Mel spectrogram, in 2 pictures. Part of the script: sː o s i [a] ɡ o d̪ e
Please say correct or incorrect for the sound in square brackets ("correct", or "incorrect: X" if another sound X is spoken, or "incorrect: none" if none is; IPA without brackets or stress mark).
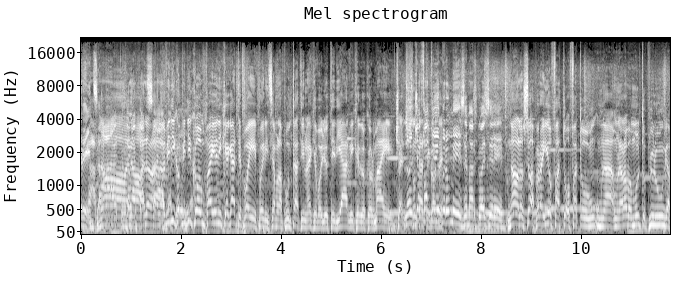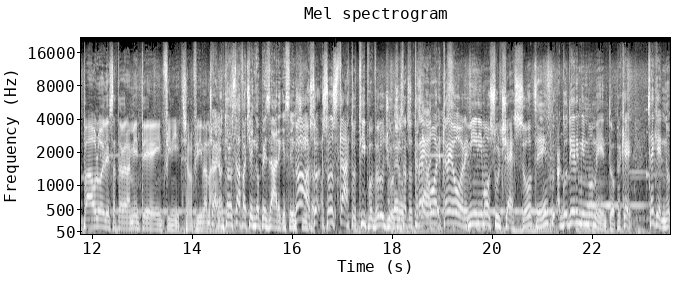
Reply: correct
